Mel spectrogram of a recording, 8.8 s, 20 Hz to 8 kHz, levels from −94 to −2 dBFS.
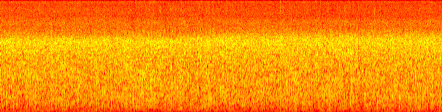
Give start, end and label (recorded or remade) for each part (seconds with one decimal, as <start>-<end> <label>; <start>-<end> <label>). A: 0.0-2.5 recorded; 2.5-4.5 remade; 4.5-6.2 recorded; 6.2-7.3 remade; 7.3-8.9 recorded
